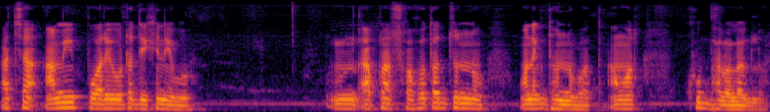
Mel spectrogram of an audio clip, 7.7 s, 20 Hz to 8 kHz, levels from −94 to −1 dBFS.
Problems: none marked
